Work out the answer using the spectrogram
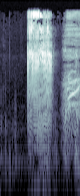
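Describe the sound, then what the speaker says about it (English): A loud, wet fart in two close bursts: a sustained, rasping blast about half a second long, then a shorter, fluttering second burst after a brief pause. "That's a Taco Bell fart."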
